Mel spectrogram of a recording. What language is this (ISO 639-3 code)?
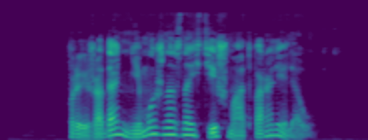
bel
